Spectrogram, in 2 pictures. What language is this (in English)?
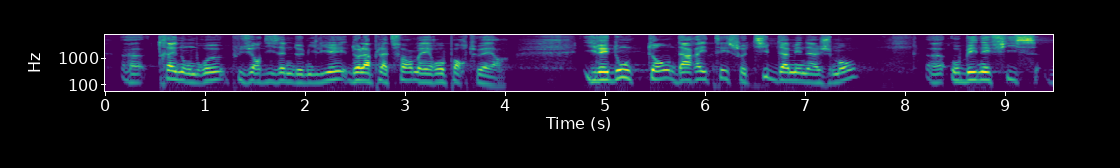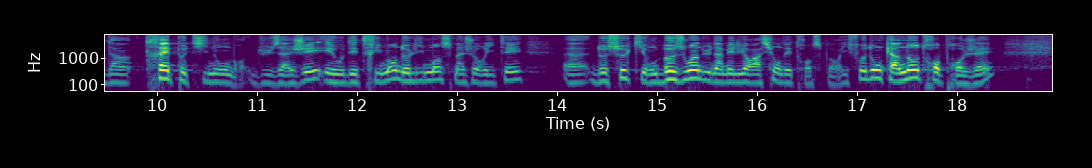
French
